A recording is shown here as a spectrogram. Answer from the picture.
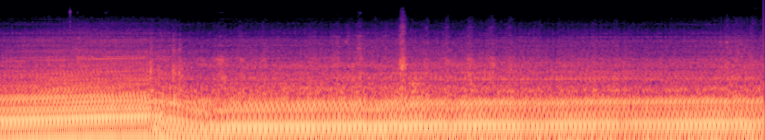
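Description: Harley-Davidson touring motorcycle's V-twin engine under way, rising slightly in pitch, then dropping about a second and a half in before running steadily. Heard through a mic tucked inside the rider's helmet.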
